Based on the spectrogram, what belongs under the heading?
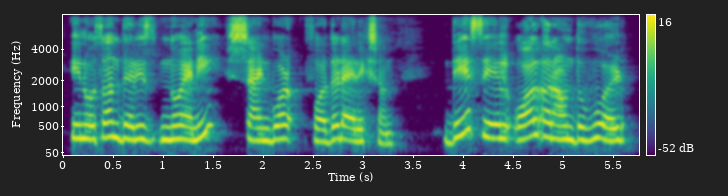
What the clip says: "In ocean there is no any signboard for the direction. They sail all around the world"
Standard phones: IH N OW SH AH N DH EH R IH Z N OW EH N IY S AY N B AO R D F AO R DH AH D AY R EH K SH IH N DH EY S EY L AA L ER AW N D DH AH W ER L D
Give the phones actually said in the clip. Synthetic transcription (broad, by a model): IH N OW S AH N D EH R IH Z N OW EH N IY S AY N B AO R D F AO R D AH D AY R EH K SH IH N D EY S EY L AA L ER AW N D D AH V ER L D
